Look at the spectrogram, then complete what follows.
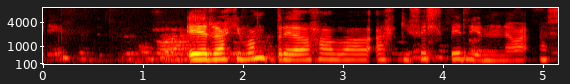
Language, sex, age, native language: Icelandic, female, 12, Icelandic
